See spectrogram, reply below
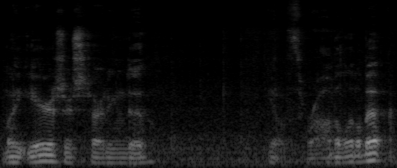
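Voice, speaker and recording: A man reviewing a hot pepper on his own channel, talking slowly and thinking aloud between pauses while teary and sniffly from the heat. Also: low voice, fairly even intonation, a little mellow, slight background noise. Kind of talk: casual solo tasting review.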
